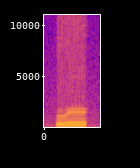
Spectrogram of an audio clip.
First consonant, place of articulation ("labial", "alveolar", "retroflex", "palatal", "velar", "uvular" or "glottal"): retroflex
